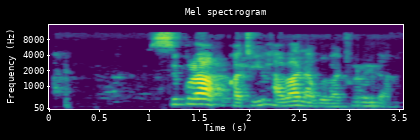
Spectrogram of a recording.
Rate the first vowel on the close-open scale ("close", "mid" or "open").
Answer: close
